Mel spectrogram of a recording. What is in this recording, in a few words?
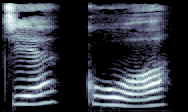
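"jiéguǒ", Chinese; Giáo trình Hán ngữ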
